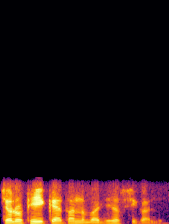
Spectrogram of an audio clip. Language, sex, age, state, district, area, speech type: Punjabi, male, 30-45, Punjab, Shaheed Bhagat Singh Nagar, urban, conversation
